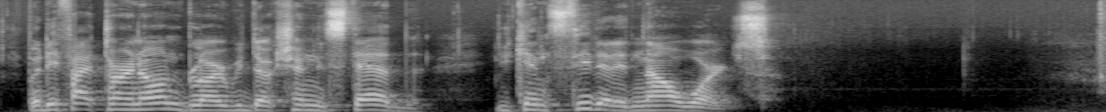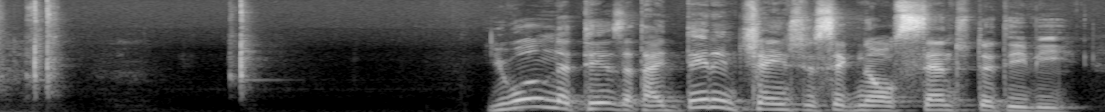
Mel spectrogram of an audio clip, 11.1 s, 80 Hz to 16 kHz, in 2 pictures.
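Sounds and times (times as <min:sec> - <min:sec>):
camera clicks: 0:05.4 - 0:05.9, 0:06.6 - 0:07.0.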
